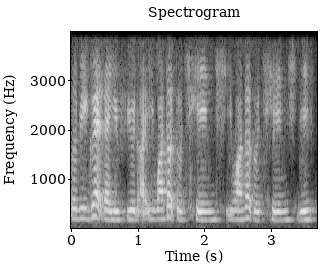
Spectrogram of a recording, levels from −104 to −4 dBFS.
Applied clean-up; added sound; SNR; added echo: neural separator model SepFormer DNS4.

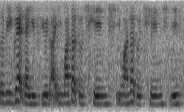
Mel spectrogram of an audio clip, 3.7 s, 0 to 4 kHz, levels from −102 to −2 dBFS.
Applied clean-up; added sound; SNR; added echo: none; Stream; 19 dB; reverberation time 0.4 s.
